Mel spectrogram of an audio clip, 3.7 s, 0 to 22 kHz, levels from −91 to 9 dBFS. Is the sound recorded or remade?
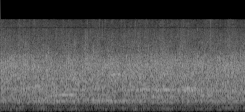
recorded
